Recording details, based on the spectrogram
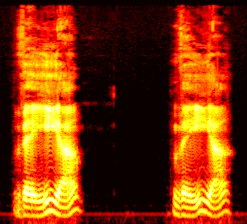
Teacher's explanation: Stress on the accented I.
